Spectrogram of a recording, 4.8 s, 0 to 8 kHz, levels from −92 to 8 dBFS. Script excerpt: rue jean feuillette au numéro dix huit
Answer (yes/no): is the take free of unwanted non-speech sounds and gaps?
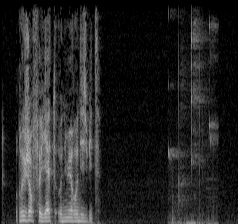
no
